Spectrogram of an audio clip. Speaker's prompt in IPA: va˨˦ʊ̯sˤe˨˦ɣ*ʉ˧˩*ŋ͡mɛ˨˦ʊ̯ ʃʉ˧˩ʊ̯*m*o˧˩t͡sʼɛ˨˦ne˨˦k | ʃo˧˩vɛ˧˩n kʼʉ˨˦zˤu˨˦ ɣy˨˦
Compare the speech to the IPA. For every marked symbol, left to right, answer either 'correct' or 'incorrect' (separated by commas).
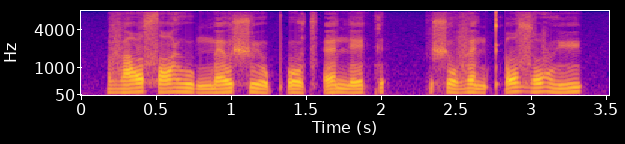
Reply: incorrect, incorrect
